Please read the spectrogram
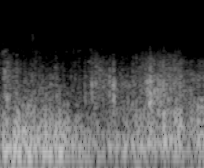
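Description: Strong wind gusting against the microphone in a building thunderstorm, a heavy, uneven rush weighted low.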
